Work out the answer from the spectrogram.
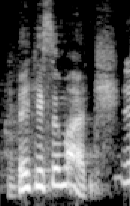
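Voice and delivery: thanks through laughter; laughing. Real, not acted. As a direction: laugh as you say it. Speaker laughing while thanking.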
